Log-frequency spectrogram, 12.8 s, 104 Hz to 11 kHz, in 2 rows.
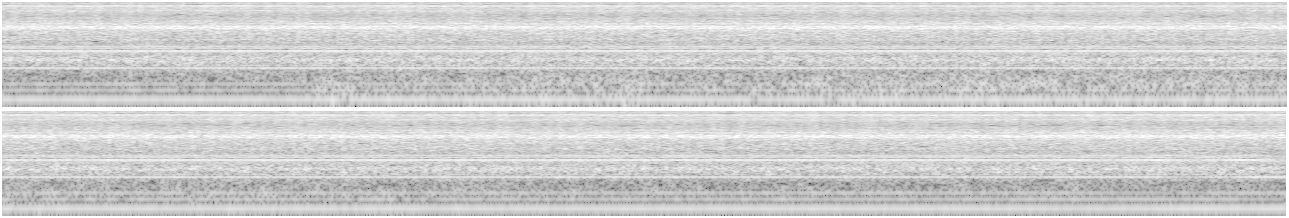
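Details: Steady hissing whir with a constant hum from an aerosol nebulizer running, over a rain background, in an ASMR recording made on a Zoom H1n.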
